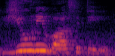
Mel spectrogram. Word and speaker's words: university: But beta, it is not giving sound of U. U. Ya sound it is giving us.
